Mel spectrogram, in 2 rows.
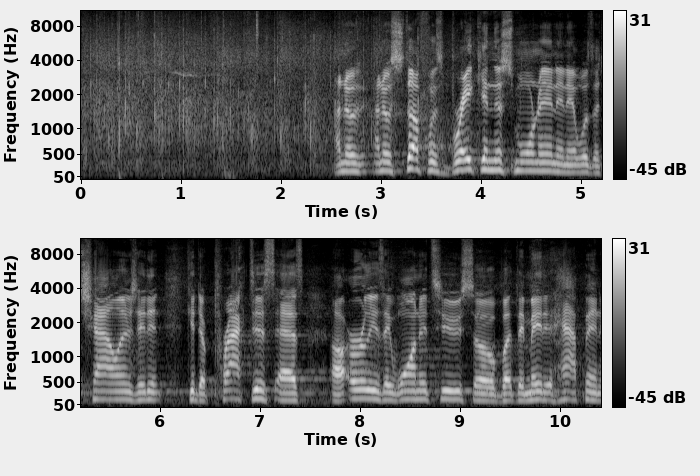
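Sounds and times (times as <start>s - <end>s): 
church congregation applauding the worship team: 0.0s - 4.8s
speech: 2.5s - 10.4s.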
